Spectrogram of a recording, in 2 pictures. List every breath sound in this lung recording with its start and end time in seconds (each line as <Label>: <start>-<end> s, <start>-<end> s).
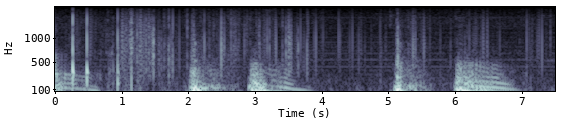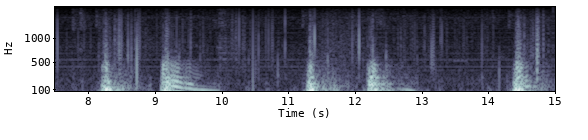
Inhalation: 1.95-2.85 s, 5.05-5.76 s, 8.22-9.03 s, 11.30-12.15 s
Exhalation: 2.89-4.08 s, 5.97-7.21 s, 9.08-10.28 s, 12.18-13.47 s
Rhonchi: 2.01-2.60 s, 2.89-3.94 s, 5.97-7.11 s, 9.08-10.11 s, 12.18-13.17 s
Crackles: 1.97-2.87 s, 2.89-4.08 s, 5.03-5.76 s, 8.22-9.08 s, 11.31-12.15 s, 12.18-13.47 s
